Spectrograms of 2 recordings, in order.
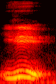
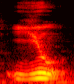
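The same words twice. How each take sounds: First: Yu with oo lips and ee tongue; front, rounded vowel held in Yu; umlaut U. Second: Yu said like English "you"; wrong plain U. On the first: Teacher showing the way it is pronounced, fronted Yu. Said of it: "this is the way that it's pronounced". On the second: Teacher showing how it's not pronounced, plain English yu. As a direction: back oo vowel in yu, no umlaut. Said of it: "it's not pronounced yu". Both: Shown as a demonstration.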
